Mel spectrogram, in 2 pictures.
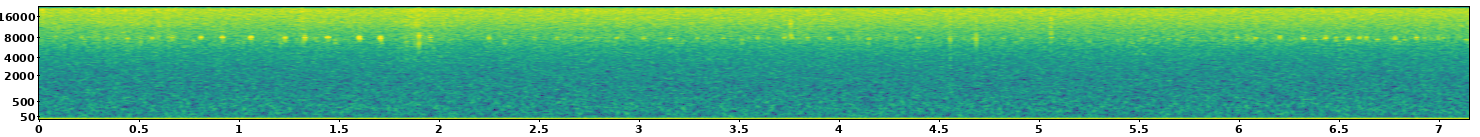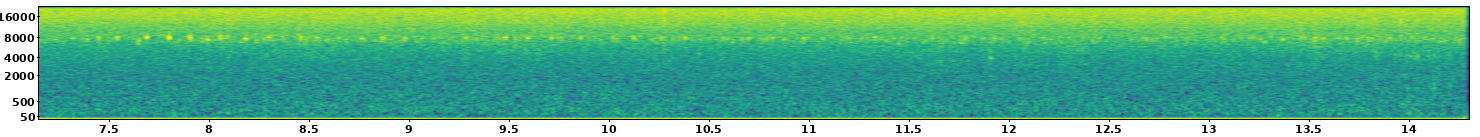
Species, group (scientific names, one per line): Decticus albifrons
Orthoptera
